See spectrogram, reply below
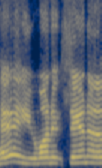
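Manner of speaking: high-pitched yelling out. Retelling what a guy hovering nearby was yelling: imitating someone yelling. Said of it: "And he was yelling".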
